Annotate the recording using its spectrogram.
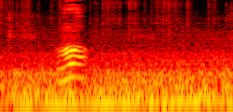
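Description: Steady low rumble of a car heard from inside the cabin, with a single spoken word partway through.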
